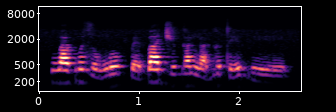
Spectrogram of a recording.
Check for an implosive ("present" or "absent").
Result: present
